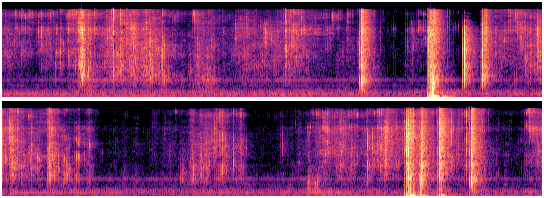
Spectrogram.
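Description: Clear plastic bubble wrap, rolled into a tube and lying on a wooden table, is pressed with fingers and nails, then twisted and squeezed with both hands to pop the bubbles. The result is bright crinkling and crackling, broken by sharp, sudden pops that cluster around the middle and near the end, with quiet pauses in between. A faint, steady low hum sits underneath throughout.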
